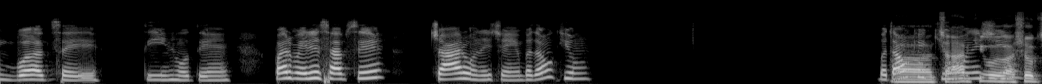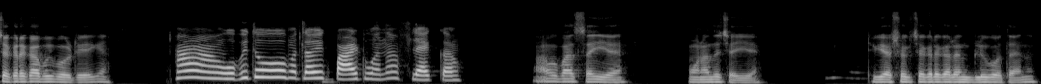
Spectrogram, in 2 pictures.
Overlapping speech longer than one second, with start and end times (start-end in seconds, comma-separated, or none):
8.9-10.2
